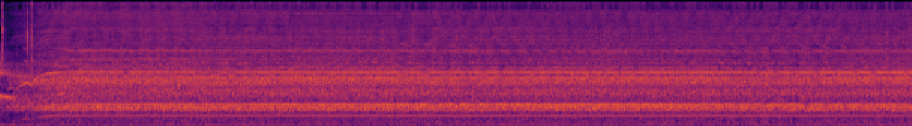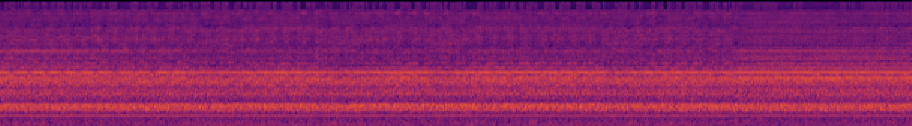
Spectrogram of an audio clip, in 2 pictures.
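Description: A hair dryer blows on fresh watercolor paint, a loud, steady whine and rush of air that runs unbroken for the whole stretch.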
